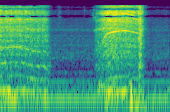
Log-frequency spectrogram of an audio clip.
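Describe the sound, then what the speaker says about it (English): Power drill boring a small hole into a wooden template, close and loud, the motor whining in short bursts with pitch shifting as it bites and eases off. "you can put the point right on the mark where you want the drill to go in"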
